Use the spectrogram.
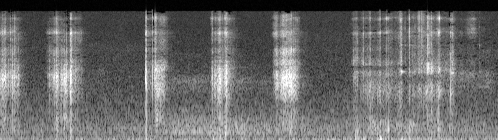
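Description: A red plastic spoon stirs coarse white salt in a small clear bowl with a metallic rim, held by hand. Short, bright, gritty bursts of crunching and scraping come in quick strokes with sharp little ticks and quiet gaps between them. A denser run of crackling follows near the end.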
